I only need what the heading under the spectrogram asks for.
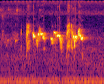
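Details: Sooty-headed bulbul singing vigorously, used to lure wild bulbuls: a short bubbly phrase of slurred, warbling notes, about a second long, over a quiet background.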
